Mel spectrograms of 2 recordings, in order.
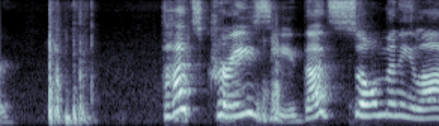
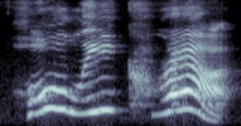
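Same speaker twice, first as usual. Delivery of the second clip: stunned; 9 semitones higher, much slower than usual. Real, not acted. Reading her yearly stats.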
